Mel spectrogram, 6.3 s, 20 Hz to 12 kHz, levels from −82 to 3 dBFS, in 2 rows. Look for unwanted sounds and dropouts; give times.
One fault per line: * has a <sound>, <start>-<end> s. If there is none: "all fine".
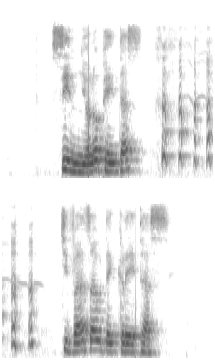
* has a laugh, 2.3-3.8 s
